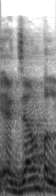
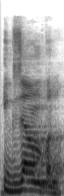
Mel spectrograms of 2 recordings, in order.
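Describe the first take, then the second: First: "एग्जाम्पल" opening on an "e" sound, "eg-zampal"; wrong pronunciation. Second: "एग्जाम्पल" opening on a short "i", "ig-zampal"; correct short-i pronunciation. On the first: English teacher showing learners what not to say, "एग्जाम्पल" as "eg-zampal". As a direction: say "एग्जाम्पल" with an open "eg" at the start. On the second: English teacher correcting learners on the letter E, "एग्जाम्पल" as "ig-zampal". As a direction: start "एग्जाम्पल" with "ig", not "eg". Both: Shown as a demonstration. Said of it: "ये एग्जाम्पल नहीं है".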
